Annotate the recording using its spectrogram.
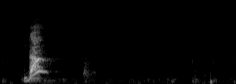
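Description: A man's voice saying one short, emphatic word with a rising pitch, then quiet with a few faint clicks.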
